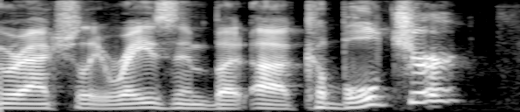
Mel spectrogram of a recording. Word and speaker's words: Caboolture: I'm afraid to pronounce the town you were actually raised in, but Caboolture? Yes, spot on. Caboolture.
